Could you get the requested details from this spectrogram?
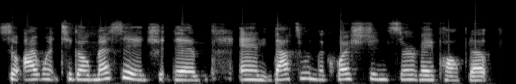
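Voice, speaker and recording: A woman with an American accent speaks at a fairly slow pace and a fairly high pitch. Her intonation is fairly even, and the sound is dry and close with no echo. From Oklahoma. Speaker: podcast co-host. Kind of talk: casual chat.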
